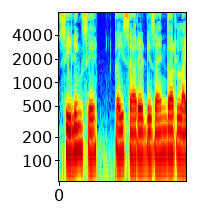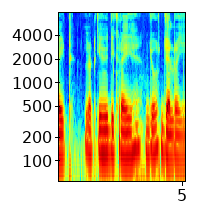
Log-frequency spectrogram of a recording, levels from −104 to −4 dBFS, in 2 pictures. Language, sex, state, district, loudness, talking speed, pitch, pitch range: Hindi, male, Jharkhand, Ranchi, -15 LUFS, 180 wpm, 120 Hz, 115-125 Hz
